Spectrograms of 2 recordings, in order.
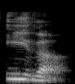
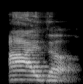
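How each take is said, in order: First: The word is said with an American pronunciation. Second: The word is said with a British pronunciation. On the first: "This is the American translation or pronunciation" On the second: "The British pronunciation would be"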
